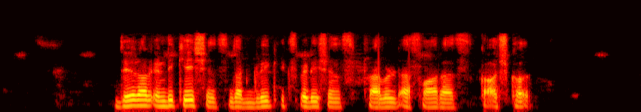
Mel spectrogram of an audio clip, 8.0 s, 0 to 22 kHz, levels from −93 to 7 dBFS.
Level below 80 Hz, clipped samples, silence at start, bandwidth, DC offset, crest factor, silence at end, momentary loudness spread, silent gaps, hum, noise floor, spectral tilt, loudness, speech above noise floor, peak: -70 dBFS; under 0.1%; 1.45 s; 7.8 kHz; under 0.1%; 18 dB; 1.45 s; 11 LU; none; none; -75 dBFS; -5 dB/octave; -28 LUFS; 47 dB; -12 dBFS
